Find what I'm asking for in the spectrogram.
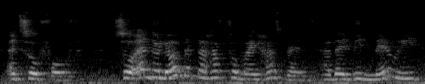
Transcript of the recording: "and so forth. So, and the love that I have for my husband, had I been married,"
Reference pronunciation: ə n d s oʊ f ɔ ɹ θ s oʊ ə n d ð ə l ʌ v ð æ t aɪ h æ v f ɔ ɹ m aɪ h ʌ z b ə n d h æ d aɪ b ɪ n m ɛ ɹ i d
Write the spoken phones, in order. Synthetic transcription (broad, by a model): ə n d s oʊ f ɔ ɹ θ s oʊ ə n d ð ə l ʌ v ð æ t aɪ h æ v f ɔ ɹ m aɪ h ʌ z b ə n d h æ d aɪ b ɪ n m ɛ ɹ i d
